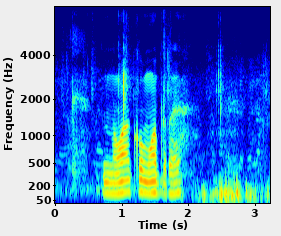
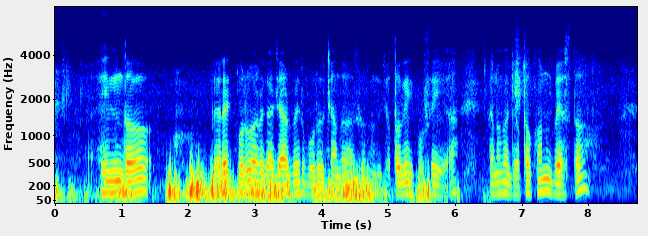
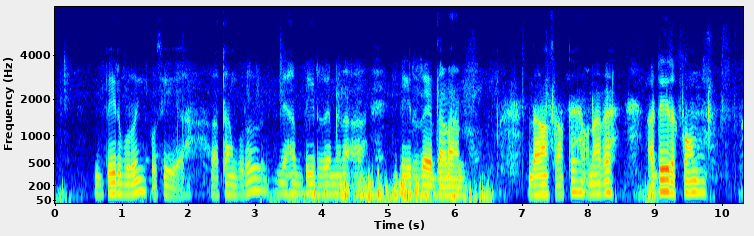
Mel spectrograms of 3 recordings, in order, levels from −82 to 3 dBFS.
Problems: none marked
